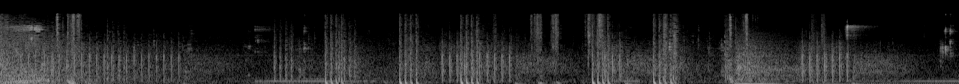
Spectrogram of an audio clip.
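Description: Rapid automatic gunfire rattles in a video game arena duos match, dense bursts repeating in quick clusters with short gaps, loud and close, while a player talks faintly underneath.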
